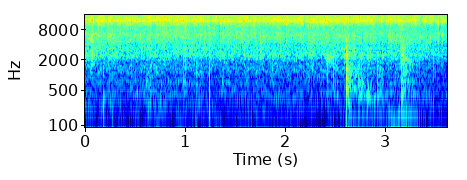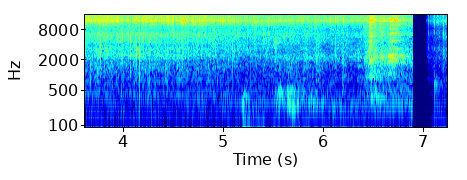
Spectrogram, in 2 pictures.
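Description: Green chilies and onions fry in oil, giving a continuous bright sizzle up close with a few scattered taps of a stirring spoon before the sound cuts out briefly near the end.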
